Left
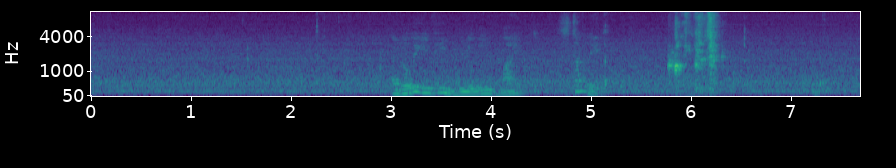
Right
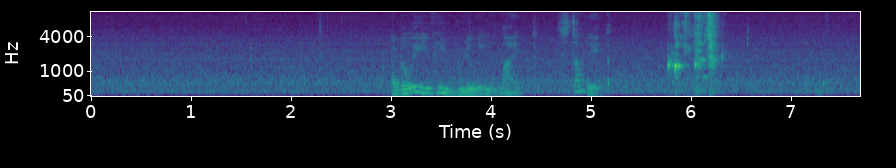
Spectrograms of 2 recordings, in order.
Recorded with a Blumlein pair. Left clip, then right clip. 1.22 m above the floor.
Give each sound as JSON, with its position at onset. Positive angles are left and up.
{"t": 3.0, "sound": "a man speaking", "azimuth_deg": -60, "distance_m": 3.0}
{"t": 5.8, "sound": "a splash", "azimuth_deg": -65, "distance_m": 3.5}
